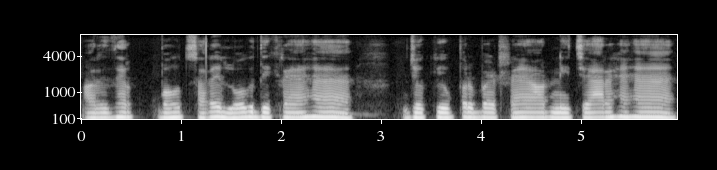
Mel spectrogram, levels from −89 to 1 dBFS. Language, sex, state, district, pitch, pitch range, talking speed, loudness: Hindi, male, Jharkhand, Palamu, 125 Hz, 125-130 Hz, 190 wpm, -14 LUFS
